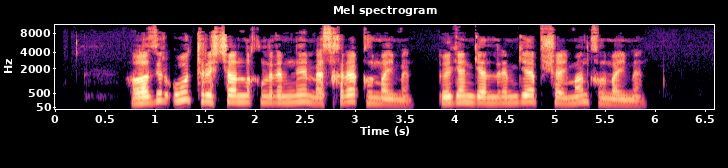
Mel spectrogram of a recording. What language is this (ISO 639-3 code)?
uig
